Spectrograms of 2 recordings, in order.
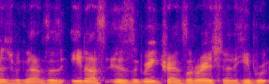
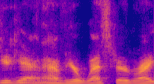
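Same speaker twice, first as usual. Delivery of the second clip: sour, grudging, salty, bitter retort; 4 dB quieter than usual. Imitating a speaker who rejects the western rite: imitating someone salty. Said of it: "He's salty".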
